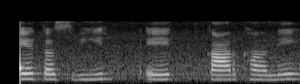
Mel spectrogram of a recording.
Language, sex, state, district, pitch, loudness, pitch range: Hindi, female, Haryana, Rohtak, 235 Hz, -22 LUFS, 225-245 Hz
